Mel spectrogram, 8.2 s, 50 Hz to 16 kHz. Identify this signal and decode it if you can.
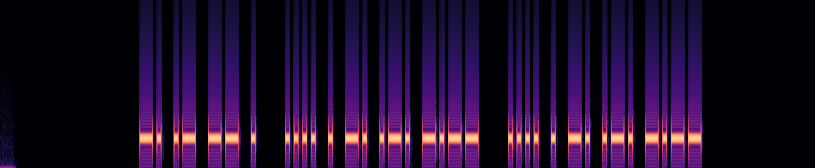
Morse code, heard as a keyed tone, about 28 wpm, 700 Hz. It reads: NAME HENRY HENRY
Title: Practice QSO - Exchange 1 - Beginning - 28wpm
